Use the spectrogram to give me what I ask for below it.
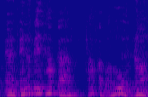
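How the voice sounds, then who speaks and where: A man's voice: mid-range voice, lively intonation. Lao-man preaching from far off. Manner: halting, many pauses and fillers, addresses the congregation as brothers and sisters. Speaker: pastor. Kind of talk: sermon. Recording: echoey tinny phone-like sound from far off.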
